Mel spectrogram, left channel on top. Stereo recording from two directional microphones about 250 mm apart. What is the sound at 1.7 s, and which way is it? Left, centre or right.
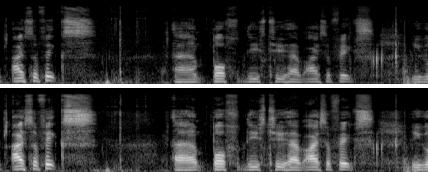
Speech, centre.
